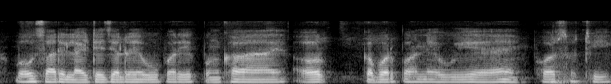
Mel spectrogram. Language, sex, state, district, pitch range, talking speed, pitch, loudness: Hindi, male, Bihar, Darbhanga, 110-120 Hz, 175 wpm, 115 Hz, -16 LUFS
